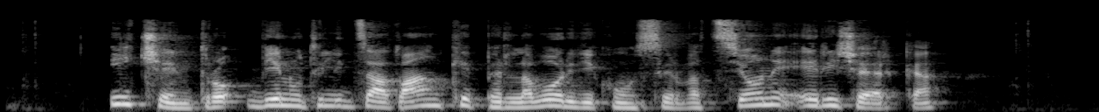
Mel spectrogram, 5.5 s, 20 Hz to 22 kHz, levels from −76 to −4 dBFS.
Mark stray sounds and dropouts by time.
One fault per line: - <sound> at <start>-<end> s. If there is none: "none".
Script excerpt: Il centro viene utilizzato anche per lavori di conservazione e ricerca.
none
